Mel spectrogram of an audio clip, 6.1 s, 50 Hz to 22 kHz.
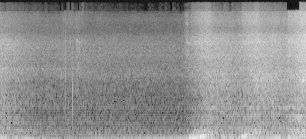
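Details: BMW E38 740iL V8 running after 4 years sitting out, second run with vacuum leak fixed: settles at a low, even idle, then revs with a deep, fuller roar; normal running.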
